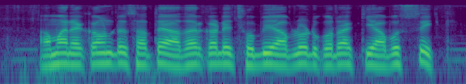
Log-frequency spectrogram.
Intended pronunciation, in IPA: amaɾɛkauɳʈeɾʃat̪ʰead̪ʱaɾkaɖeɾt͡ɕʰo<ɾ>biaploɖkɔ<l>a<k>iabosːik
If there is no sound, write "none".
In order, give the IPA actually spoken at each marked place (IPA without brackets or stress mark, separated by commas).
none, ɾ, k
